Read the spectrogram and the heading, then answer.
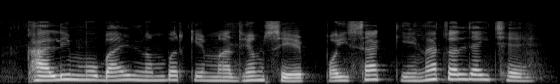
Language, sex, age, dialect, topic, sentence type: Maithili, male, 18-24, Bajjika, banking, question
